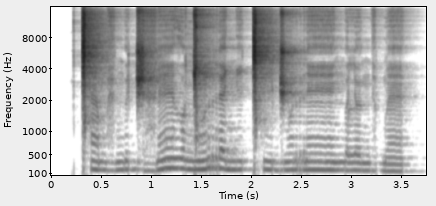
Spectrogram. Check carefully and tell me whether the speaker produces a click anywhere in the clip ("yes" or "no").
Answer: yes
